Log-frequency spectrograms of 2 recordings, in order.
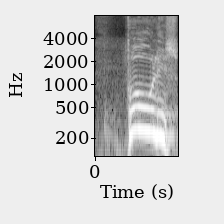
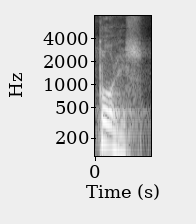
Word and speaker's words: Polish: Even to make this point even stronger, I will write these two words which are written almost the same, but which are pronounced completely differently. Polish, Polish.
